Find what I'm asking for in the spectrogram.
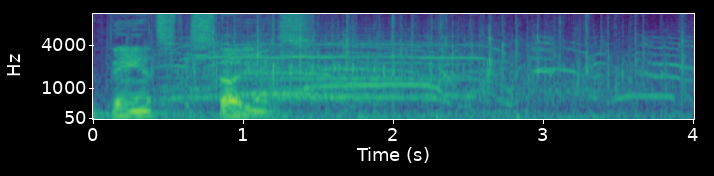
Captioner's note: applause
